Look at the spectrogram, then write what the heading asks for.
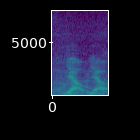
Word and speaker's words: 要: How do you say yes? When I say yes? Yao. Good job. Please ask me again so I pretend I know it. 再问他一次，我再问他一次。你要现在吃吗？要。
